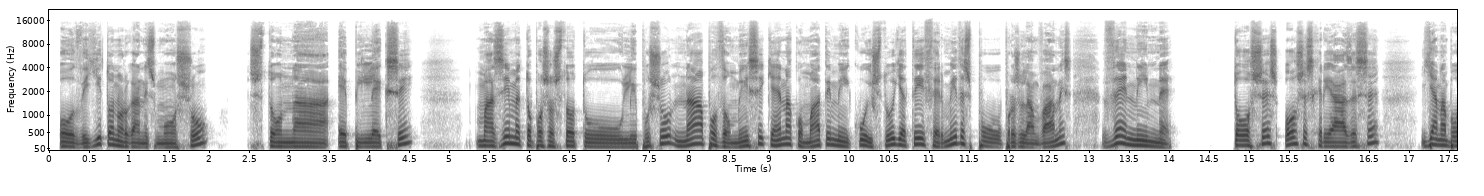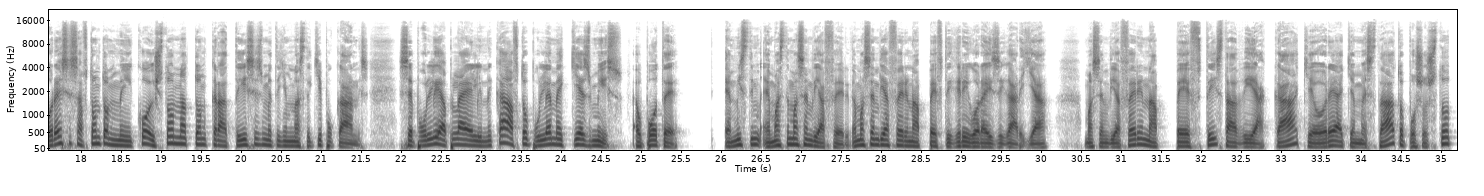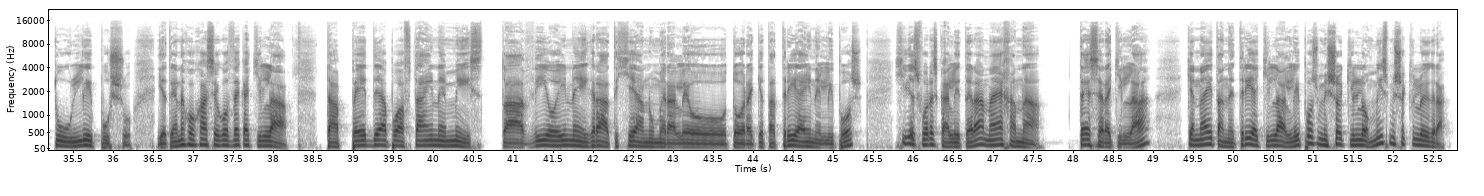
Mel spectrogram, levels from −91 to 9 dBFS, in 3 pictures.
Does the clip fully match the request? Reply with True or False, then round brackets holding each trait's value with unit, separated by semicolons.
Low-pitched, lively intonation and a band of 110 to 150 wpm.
True (130 Hz; 5.7 semitones; 145 wpm)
